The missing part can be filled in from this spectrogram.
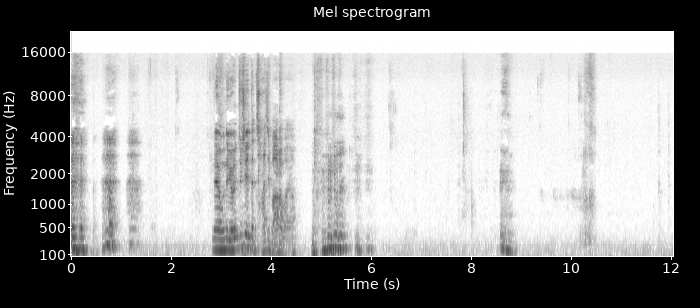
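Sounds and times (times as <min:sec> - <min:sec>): faint slurp from a cup: 0:09.3 - 0:10.7.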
